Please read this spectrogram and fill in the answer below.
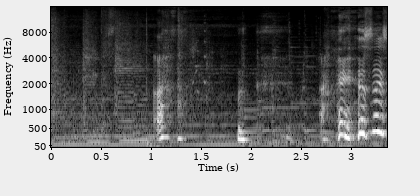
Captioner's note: background music; chuckles; laughing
